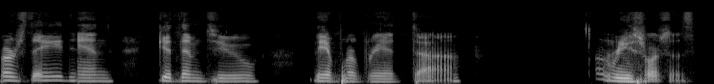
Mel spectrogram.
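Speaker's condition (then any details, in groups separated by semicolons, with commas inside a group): Cerebral palsy; uses wheelchair; voice and speech differ, uncontrollable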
